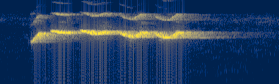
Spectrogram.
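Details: Chestnut-capped thrush just out of moult, delivering a single strong, sustained whistled phrase with a slight warble that fades out after about a second and a half.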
